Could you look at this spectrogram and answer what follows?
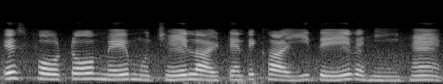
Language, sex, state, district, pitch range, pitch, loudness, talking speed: Hindi, female, Madhya Pradesh, Katni, 205-235 Hz, 220 Hz, -16 LUFS, 120 wpm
